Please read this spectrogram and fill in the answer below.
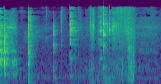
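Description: Metal serving spoon clinking and scraping against a frying pan of curry: several sharp clinks, then a longer scrape in the second half.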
